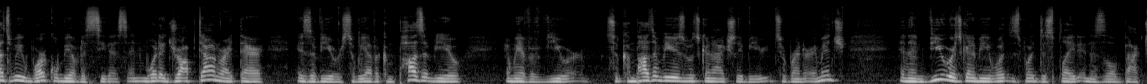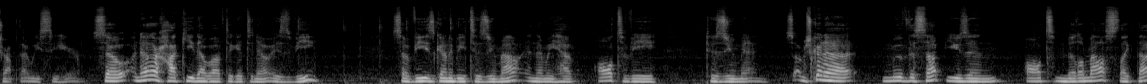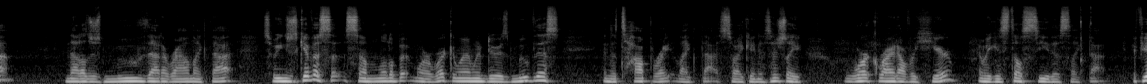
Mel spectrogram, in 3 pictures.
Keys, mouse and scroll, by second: 14.4-16.2 typing, 17.5-19.2 typing, 21.6-28.6 alt+middle drag, 30.3-31.6 middle drag, 33.7 click.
